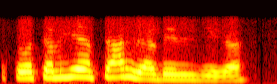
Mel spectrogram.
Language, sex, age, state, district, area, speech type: Hindi, male, 18-30, Uttar Pradesh, Prayagraj, urban, conversation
